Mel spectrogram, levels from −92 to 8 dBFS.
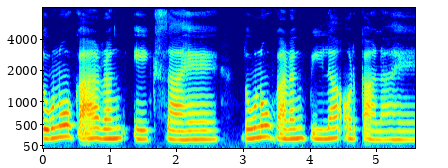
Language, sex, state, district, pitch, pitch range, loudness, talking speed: Hindi, female, Haryana, Charkhi Dadri, 205 Hz, 190-220 Hz, -18 LUFS, 140 wpm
